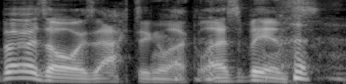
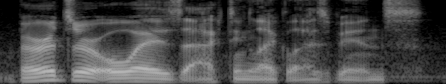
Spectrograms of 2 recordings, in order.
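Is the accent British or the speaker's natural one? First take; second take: British; natural. First: It is said in a put-on British accent. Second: It is said in the speaker's natural accent.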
